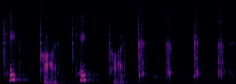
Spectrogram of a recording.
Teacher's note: In one case, the k is produced way back in the mouth. The other, it's produced much farther forward. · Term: co-articulation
